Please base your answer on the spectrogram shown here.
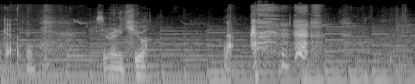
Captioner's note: laughs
